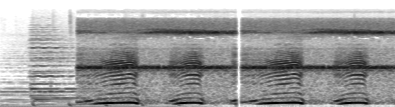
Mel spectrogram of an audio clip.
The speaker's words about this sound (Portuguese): Ai, desculpa, gente. Eu tô aqui na fazenda de um amigo e uma vaca perto da janela acabou de mugir. Mas ela se manifestou na hora certa, porque essa vaquinha que tá aqui do meu lado tem tudo a ver com as emissões de metano.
